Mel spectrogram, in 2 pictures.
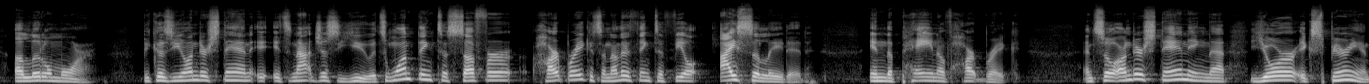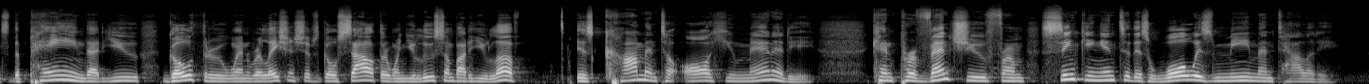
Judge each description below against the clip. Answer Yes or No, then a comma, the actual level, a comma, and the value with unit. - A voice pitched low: No, medium, 165 Hz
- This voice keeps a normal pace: Yes, average, 145 wpm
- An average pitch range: Yes, average, 4.3 semitones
